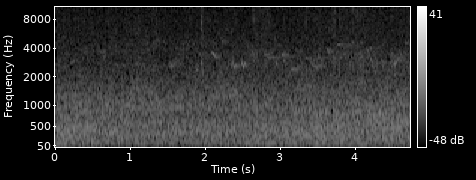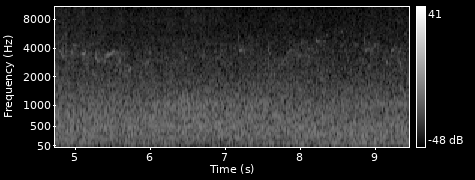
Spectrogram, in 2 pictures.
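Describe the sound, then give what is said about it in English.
A steady, dense buzz of great swarms of insects over a lake and reed bed with yellow flag irises, where swallows catch the insects, fills the air without pause, with faint bird chirps scattered over the top of an outdoor ambience. “And great swarms of insects.”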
